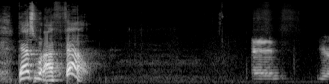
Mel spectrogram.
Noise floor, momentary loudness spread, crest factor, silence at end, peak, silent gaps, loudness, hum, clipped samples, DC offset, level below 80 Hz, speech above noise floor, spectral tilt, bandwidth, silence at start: -52 dBFS; 17 LU; 16 dB; 0 s; 0 dBFS; none; -13 LUFS; none; under 0.1%; under 0.1%; -58 dBFS; 40 dB; -2.5 dB/octave; over 20 kHz; 0 s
